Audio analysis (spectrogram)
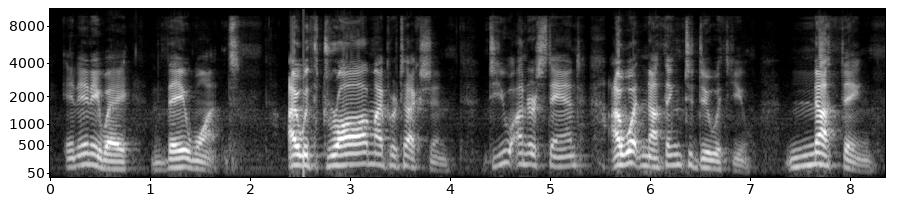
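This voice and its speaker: In a growling put-on character voice, a man uses a fairly high pitch and lively intonation at a moderate pace, broken by long, frequent pauses. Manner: snarling, harsh.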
